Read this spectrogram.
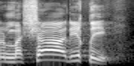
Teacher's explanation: اور مشارقی, میم پر زبر ہے, حرکتیں نہیں کھینچیں گے, مگر شین پر کھڑا زبر ہے, ایک الف کھینچنا ہے. شین کا مخرج زبان کا درمیان، اوپر تالو کا درمیان، وسط زبان وسط تالو سے 3 حروف ادا ہوتے ہیں، جیم شین یا، ان کو کہتے ہیں حروف شجریہ۔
